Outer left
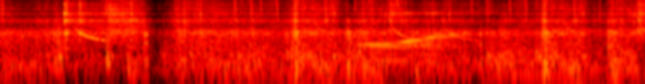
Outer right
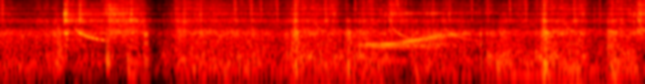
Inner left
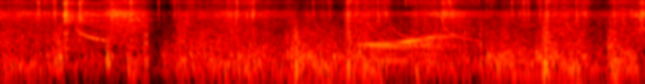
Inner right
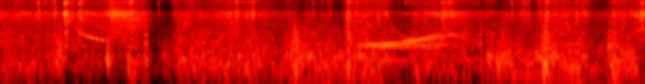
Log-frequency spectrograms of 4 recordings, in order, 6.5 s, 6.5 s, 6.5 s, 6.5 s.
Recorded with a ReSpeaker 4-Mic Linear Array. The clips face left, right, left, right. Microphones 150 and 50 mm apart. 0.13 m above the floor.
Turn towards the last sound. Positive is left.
turn(degrees=45)  # may be behind; listen again after turning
